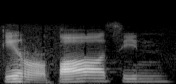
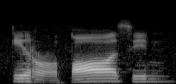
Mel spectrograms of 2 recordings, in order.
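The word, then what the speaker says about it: قرطاس: Nah, qirtasin, qirtasin. Di sini ra dibaca tebal meskipun sebelumnya kasrah, karena huruf setelahnya adalah huruf ta yang notabene adalah huruf isti'la yang dia berharokat fathah, ya, atau tidak berharokat kasrah.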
